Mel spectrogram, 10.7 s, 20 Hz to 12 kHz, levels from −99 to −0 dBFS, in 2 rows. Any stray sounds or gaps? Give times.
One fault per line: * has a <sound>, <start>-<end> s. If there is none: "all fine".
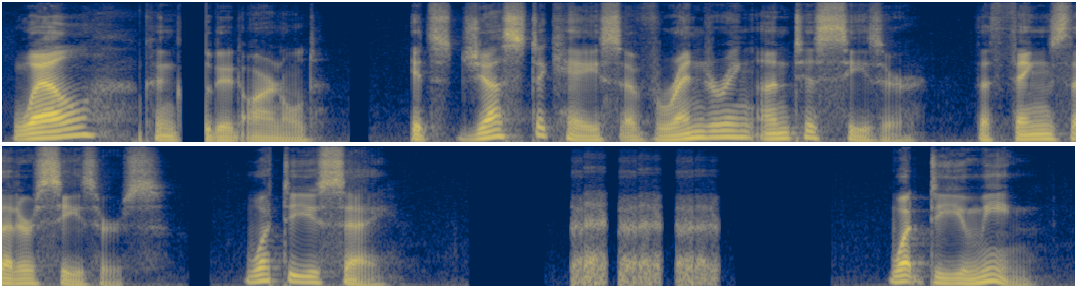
* has a dropout, 0.9-1.0 s
* has a laugh, 8.2-9.0 s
